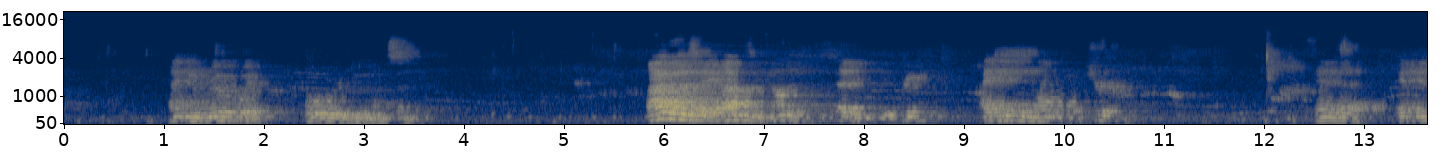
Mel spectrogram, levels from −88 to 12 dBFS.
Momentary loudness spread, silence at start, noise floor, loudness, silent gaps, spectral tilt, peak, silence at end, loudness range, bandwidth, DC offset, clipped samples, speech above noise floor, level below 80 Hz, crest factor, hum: 21 LU; 1.05 s; -62 dBFS; -27 LUFS; none; -7.5 dB/octave; -6 dBFS; 0 s; 13 LU; 8.6 kHz; under 0.1%; under 0.1%; 37 dB; -72 dBFS; 22 dB; none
